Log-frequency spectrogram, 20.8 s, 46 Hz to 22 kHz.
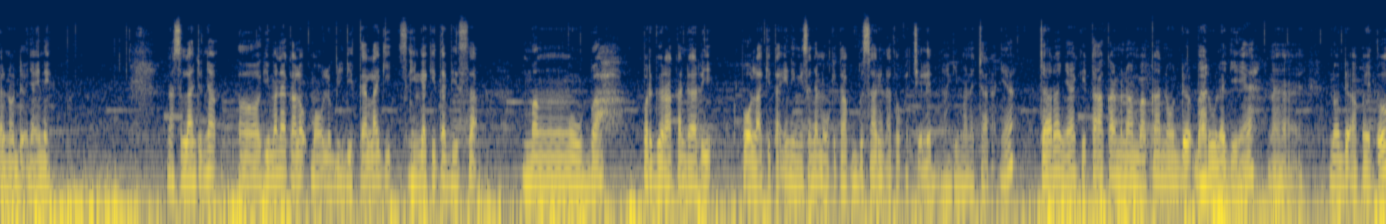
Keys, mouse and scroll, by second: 2.7-20.8 middle drag.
